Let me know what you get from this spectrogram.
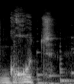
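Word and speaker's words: gruit: du mot serait latin en flamand il se prononce groot on retrouve ce terme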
